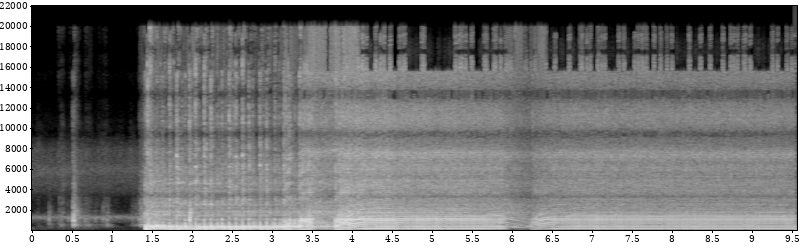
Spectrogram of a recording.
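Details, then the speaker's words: Craftsman ST5200 chainsaw after tuning, with the low and high jets turned about half a turn counterclockwise: it starts, blips twice, then holds a clean, steady full-RPM scream without bogging or surging. It runs well tuned. "But I'll start it up again and show you the way how I like it to run to run that way at full RPM speed."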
